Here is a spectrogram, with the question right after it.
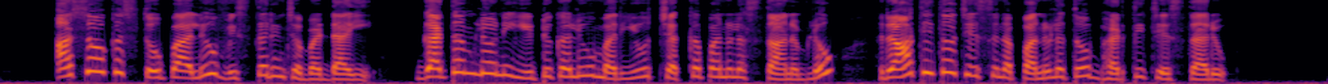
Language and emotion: Telugu, neutral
